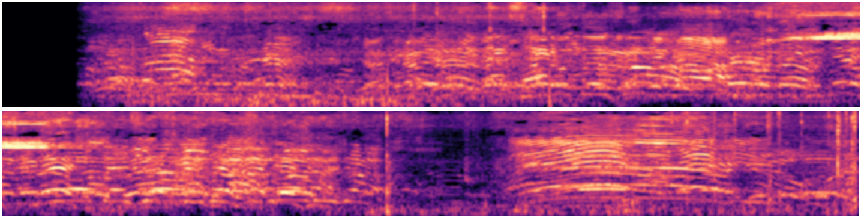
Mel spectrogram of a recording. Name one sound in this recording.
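A crowd of young men shout and chatter excitedly outdoors.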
